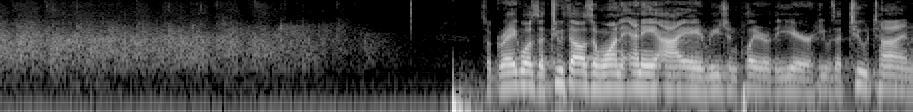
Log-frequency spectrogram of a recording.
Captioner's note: applause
